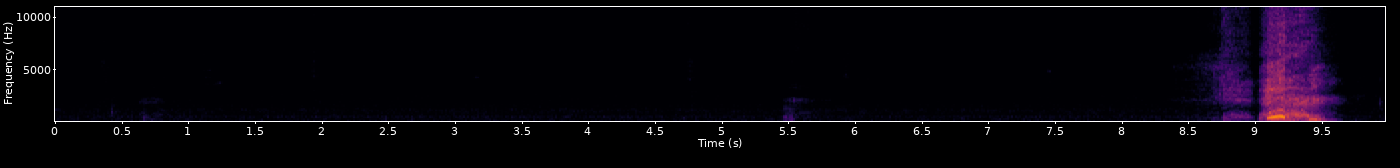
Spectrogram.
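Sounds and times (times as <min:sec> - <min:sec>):
sneeze: 0:09.0 - 0:09.6.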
